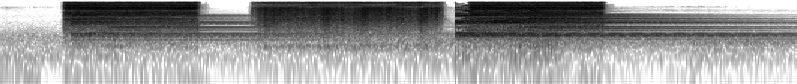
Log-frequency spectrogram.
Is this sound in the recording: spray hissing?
yes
